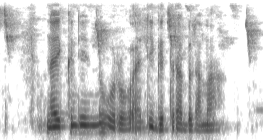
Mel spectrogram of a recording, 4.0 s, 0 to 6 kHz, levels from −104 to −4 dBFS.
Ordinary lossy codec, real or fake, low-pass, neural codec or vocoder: Opus, 64 kbps; real; 5.4 kHz; none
